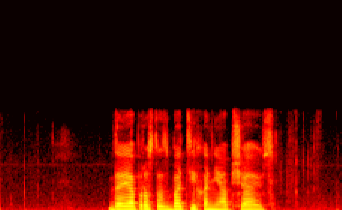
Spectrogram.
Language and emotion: Russian, neutral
